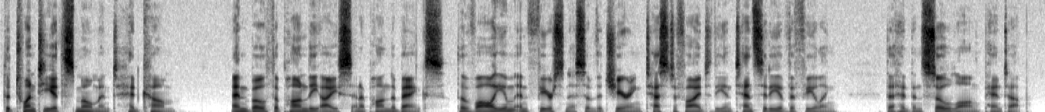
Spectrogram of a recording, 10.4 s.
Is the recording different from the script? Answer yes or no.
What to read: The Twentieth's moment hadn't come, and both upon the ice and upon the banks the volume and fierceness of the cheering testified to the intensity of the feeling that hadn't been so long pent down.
yes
